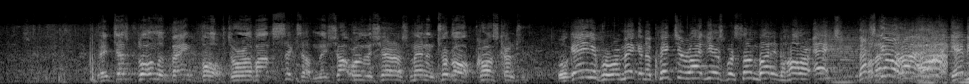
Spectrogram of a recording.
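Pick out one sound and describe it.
Several men talk with one another, one after another.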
